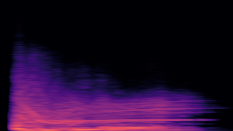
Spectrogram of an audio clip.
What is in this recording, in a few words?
boink; Crazy Paint: On Location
